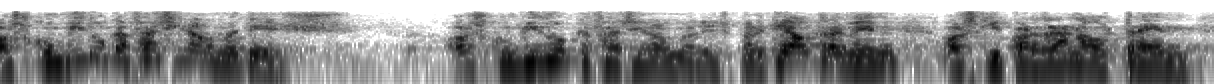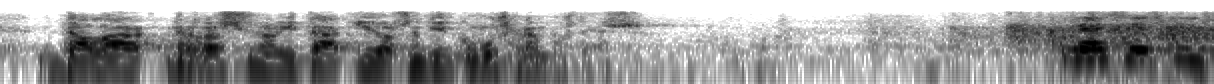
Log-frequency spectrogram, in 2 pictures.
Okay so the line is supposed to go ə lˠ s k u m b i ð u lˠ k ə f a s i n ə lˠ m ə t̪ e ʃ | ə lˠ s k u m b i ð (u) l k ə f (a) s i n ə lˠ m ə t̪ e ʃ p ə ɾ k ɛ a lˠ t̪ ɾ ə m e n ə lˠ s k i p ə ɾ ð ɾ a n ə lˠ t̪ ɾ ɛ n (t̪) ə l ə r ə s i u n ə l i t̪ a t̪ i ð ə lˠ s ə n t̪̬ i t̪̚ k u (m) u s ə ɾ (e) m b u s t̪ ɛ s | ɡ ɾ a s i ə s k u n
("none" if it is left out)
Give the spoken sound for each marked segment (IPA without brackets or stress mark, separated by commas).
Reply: u, a, d̪, m, a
